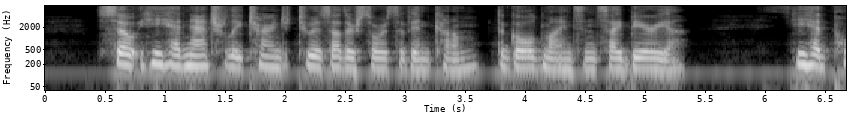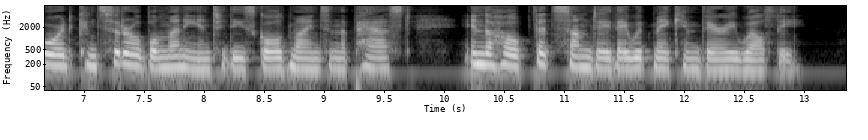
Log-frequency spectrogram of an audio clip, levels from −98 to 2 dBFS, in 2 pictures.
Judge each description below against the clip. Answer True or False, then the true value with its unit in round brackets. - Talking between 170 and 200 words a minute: True (195 wpm)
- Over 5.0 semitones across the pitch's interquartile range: False (3.1 semitones)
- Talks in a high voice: False (155 Hz)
